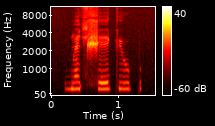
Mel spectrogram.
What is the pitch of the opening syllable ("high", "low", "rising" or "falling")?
low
